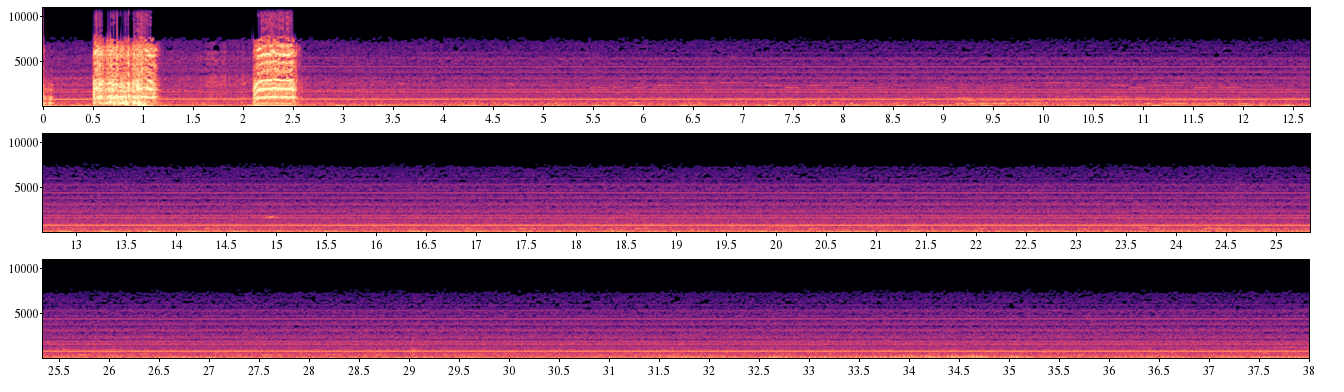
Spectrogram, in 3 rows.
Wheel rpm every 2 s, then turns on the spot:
80, 30, 0, 0, 0, 0, 0, 0, 0, 0, 0, 0, 0, 0, 0, 0, 0, 0, 0.
none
